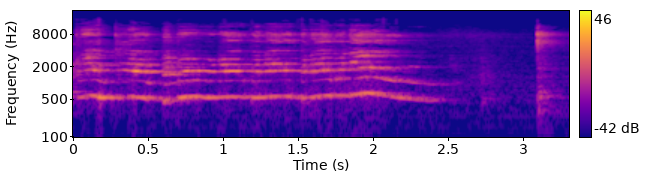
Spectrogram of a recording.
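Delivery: very high pew pew noises; high-pitched blaster pews; blaster sounds. Retold or imitated. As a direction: fire imaginary lasers. Imitating blaster fire.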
